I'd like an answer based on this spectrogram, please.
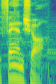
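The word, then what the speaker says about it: Featherstonehaugh: confused American audiences that it was actually pronounced Chumley Fanshawe, following the peculiar British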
